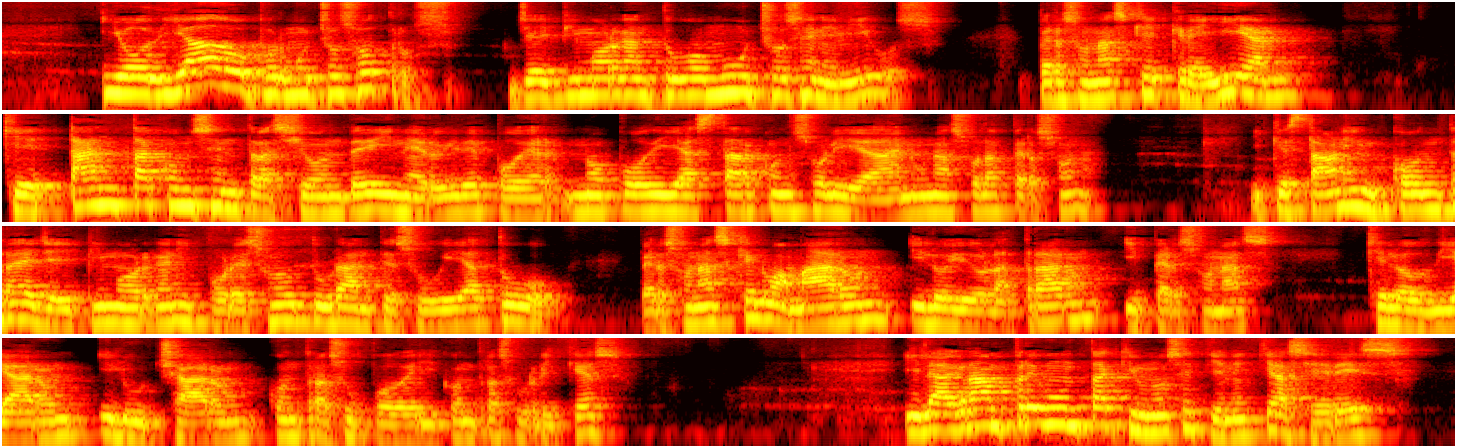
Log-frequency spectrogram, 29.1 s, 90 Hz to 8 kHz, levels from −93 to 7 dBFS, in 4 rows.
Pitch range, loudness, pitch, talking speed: 135-165 Hz, -21 LUFS, 145 Hz, 155 wpm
